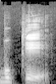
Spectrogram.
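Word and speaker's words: bouquet: English में कहते हैं बुके बुके इंग्लिश में ना इसको कहते हैं बुके अब बुके का स्पेलिंग थोड़ा सा उच्चारण के अनुसार स्पेलिंग नहीं है उच्चारण है बुके लिखते कुछ और है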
